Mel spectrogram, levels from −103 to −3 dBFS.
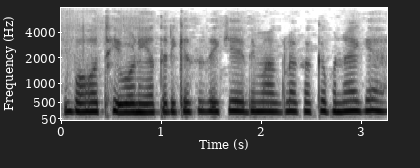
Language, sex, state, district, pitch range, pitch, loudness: Hindi, female, Uttar Pradesh, Deoria, 240-250 Hz, 245 Hz, -12 LUFS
